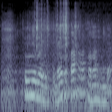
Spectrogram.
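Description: Speech: a person's voice talking, starting about half a second in.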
